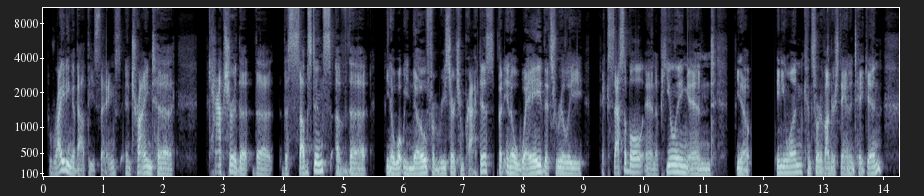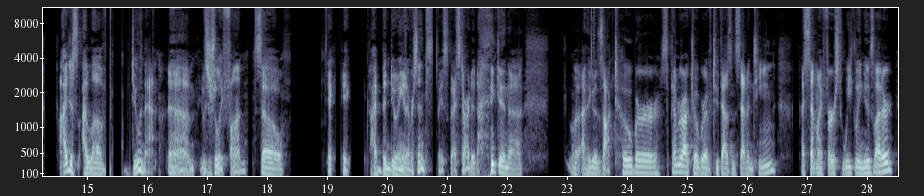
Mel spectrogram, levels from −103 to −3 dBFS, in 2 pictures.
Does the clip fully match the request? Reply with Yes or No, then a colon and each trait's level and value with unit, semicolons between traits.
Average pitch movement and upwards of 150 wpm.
Yes: average, 3.0 semitones; average, 180 wpm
